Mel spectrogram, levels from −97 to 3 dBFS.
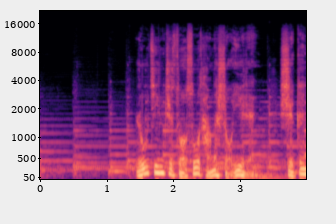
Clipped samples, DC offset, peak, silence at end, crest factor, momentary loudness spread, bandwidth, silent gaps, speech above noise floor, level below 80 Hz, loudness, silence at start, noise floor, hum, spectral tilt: under 0.1%; under 0.1%; 0 dBFS; 0 s; 14 dB; 21 LU; 14 kHz; none; 23 dB; -30 dBFS; -14 LUFS; 0 s; -35 dBFS; none; -6.5 dB/octave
